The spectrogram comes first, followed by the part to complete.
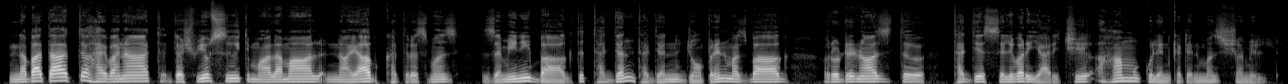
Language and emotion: Kashmiri, neutral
